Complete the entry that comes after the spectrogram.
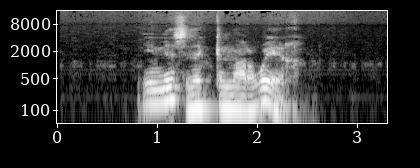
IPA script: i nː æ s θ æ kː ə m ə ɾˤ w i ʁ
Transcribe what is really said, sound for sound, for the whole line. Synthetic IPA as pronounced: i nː æ s ð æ kː ə n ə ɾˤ w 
